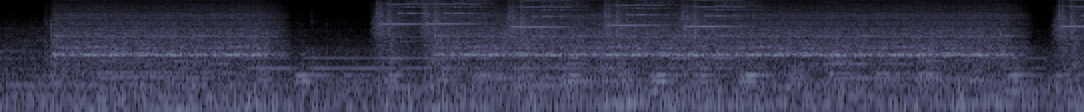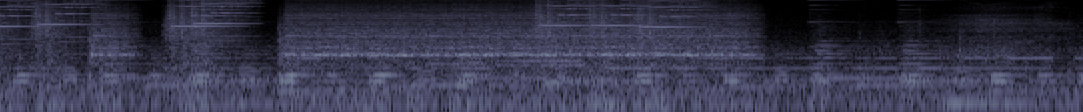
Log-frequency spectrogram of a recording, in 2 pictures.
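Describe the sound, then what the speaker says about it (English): Ratchet grinding along a metal rail in Ratchet & Clank, a steady metallic scraping whir with bright tinkling pickups and mechanical clicks, briefly broken by a few short gaps. "And while you're grinding, you can actually use your wrench too."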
